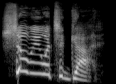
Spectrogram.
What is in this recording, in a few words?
Female Gnome Play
